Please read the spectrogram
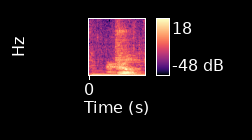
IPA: ɹ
